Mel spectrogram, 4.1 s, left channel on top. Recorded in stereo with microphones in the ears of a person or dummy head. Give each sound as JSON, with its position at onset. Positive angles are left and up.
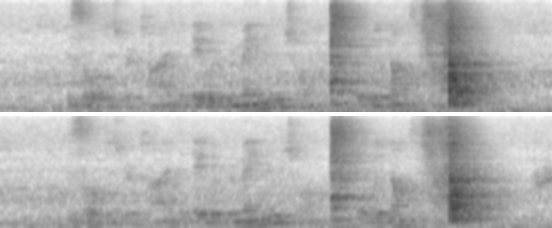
{"t": 0.5, "sound": "a man speaking", "side_deg": 75, "distance_m": 1.3}
{"t": 2.5, "sound": "chopping", "side_deg": 40, "distance_m": 0.7}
